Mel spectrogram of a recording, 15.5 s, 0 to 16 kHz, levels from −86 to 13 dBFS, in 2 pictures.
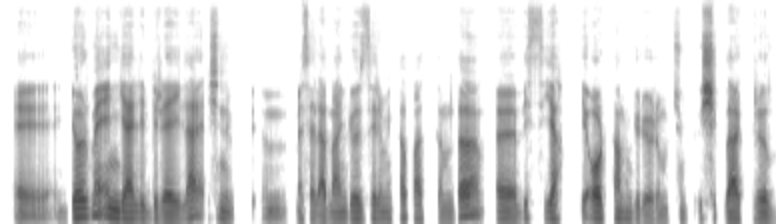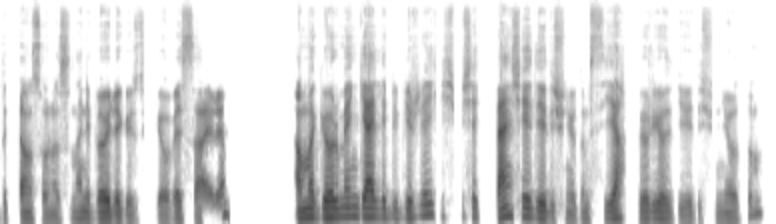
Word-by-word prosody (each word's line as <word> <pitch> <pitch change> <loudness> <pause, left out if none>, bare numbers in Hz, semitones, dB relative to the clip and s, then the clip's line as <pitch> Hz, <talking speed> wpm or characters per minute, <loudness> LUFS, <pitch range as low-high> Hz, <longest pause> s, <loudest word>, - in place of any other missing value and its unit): eee, - - -5 0.2
görme 140 +1 +5
engelli 115 -5 +3
bireyler, 105 +4 +1
şimdi 125 -5 -6
b - - -23
ımm, - - -13
mesela - - -3
ben 110 +1 -3
gözlerimi 110 0 -4
kapattığımda, 100 - -2
eee, - - +1
bir - - -7
siyah - - -2 0.2
bir - - -3
ortam 120 0 +1
görüyorum 95 -2 -8
çünkü 110 -2 -17
ışıklar 105 -1 +4
kırıldıktan 105 0 -3
sonrasında, 95 +2 -9
hani, 110 -3 -4
böyle 105 -1 +5
gözüküyor 90 -1 -9
vs. 100 - -10 1.0
Ama 130 +3 +6
görme 135 +2 +6
engelli 145 -3 +5
bir 125 0 -9
birey 170 +7 -1
hiçbir 155 +1 -15
şe 145 -3 -5 0.2
ben 140 +4 +9
şey 145 -3 +1
diye 120 -3 +3
düşünüyordum, 100 -1 -9
siyah 120 +4 0
görüyor 110 0 -1
diye 95 -1 -9
düşünüyordum 100 - -11
110 Hz, 155 wpm, -26 LUFS, 100-130 Hz, 1.0 s, ben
